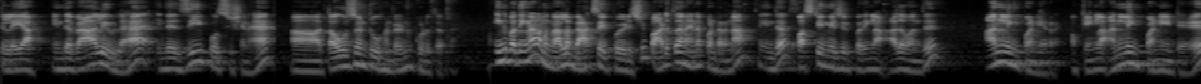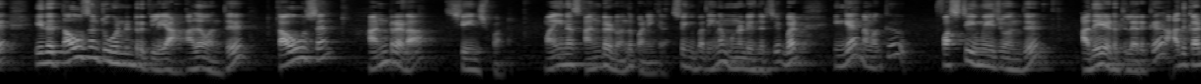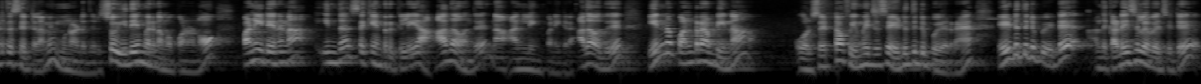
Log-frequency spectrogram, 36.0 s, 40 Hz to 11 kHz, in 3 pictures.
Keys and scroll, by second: 2.7 BackSpace, 3.0 1, 3.2 2, 3.7 0, 4.2 Return, 14.6 1, 15.8 0, 16.0 0, 17.0 Return.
